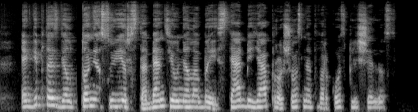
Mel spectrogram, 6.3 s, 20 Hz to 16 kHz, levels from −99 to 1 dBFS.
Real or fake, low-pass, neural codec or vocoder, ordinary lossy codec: real; 14.4 kHz; none; Opus, 64 kbps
